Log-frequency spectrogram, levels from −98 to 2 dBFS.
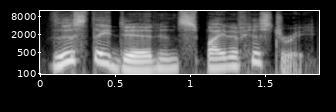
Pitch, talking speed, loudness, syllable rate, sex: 175 Hz, 225 wpm, -16 LUFS, 6.2 syllables/s, male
